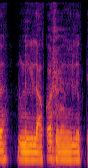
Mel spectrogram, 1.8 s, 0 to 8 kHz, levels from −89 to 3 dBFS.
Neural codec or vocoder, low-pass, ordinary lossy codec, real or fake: codec, 16 kHz, 16 kbps, FunCodec, trained on LibriTTS, 50 frames a second; none; none; fake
